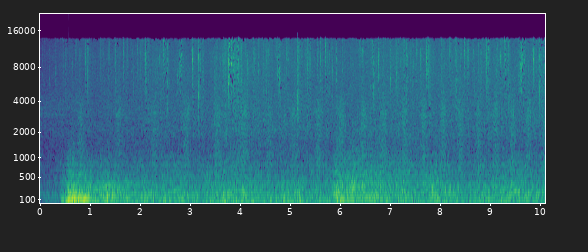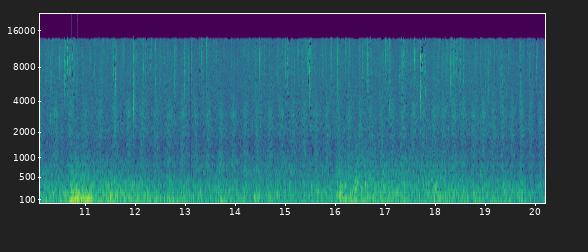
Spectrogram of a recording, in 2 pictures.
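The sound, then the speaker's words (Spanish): Heavy rain pours down steadily while a train travels, with several low thunder rumbles swelling through the constant hiss of the downpour. “Julio Ortiz de Zárate, mirando por las ventanillas del tren justo cuando comenzaba a llover copiosamente.”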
